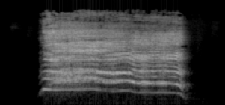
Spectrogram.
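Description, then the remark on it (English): A person lets out one loud, sustained scream lasting about two seconds, holding a steady pitch before it drops sharply and cuts off. “Do I scream?”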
